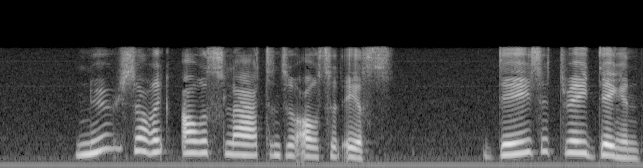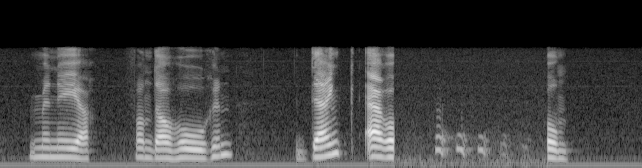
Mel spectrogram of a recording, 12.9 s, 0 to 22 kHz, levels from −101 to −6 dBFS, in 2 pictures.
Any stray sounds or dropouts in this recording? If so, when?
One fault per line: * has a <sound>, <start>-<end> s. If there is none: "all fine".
* has a laugh, 10.8-11.8 s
